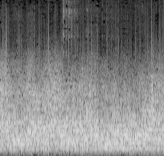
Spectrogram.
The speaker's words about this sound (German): Das Radio meldet Termine für Überschallflüge, die in der Stadt die Wände zum Wackeln bringen. Der tosende Lärm tieffliegender Jets heißt hier Sound of Freedom.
